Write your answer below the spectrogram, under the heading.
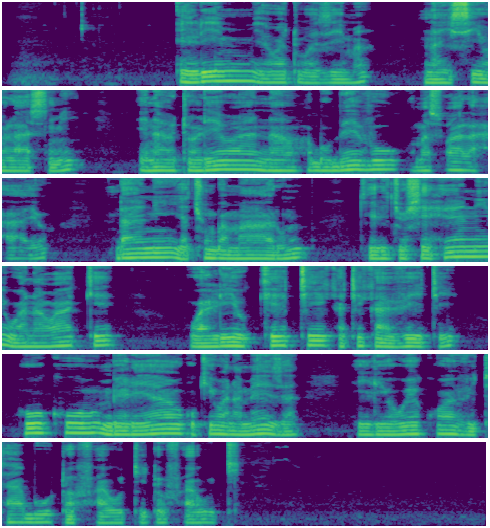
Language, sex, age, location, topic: Swahili, female, 18-24, Dar es Salaam, education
